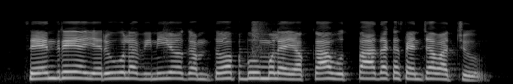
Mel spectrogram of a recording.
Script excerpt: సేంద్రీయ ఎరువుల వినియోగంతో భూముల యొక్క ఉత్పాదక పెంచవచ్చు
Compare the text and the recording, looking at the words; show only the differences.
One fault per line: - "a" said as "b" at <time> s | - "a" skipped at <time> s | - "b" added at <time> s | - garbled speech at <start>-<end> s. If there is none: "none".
none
